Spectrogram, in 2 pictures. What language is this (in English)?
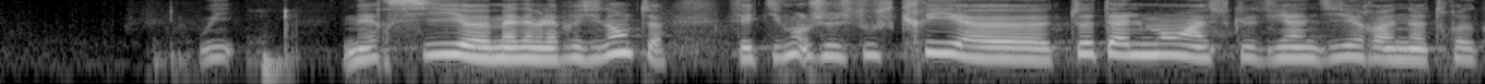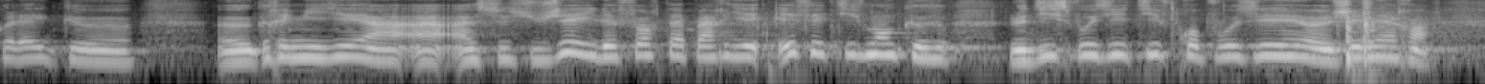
French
